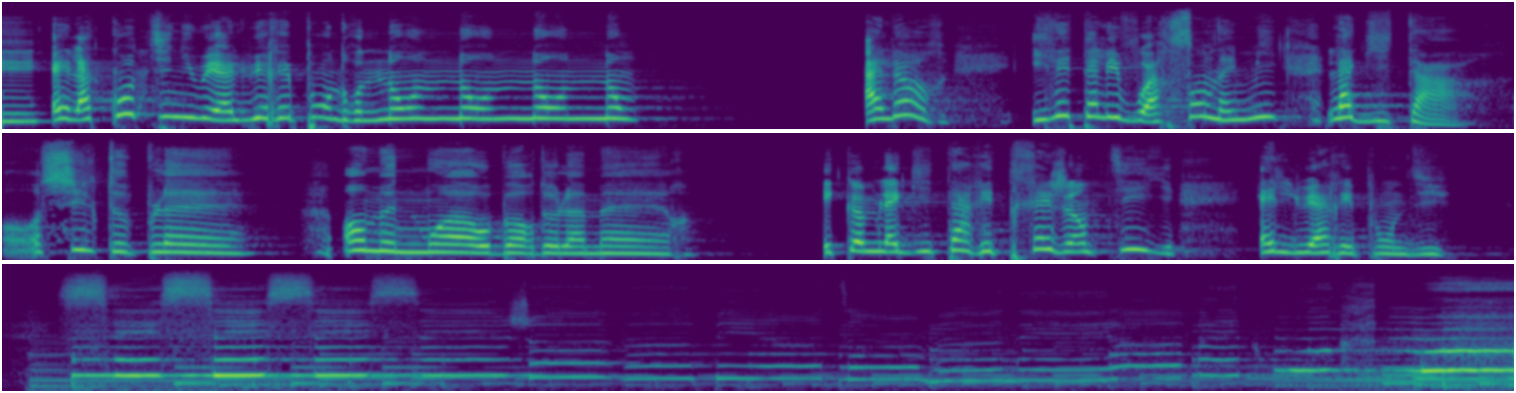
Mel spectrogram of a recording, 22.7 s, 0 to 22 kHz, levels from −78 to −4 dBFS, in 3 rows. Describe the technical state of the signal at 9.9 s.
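At 9.9 s the signal is intact, with no fault present and the level sitting steady rather than being ridden up or down.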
